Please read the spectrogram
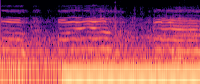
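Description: A woman wailing in long, wavering, high-pitched cries that break off and start again, over a deep low hum that drops out and returns.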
